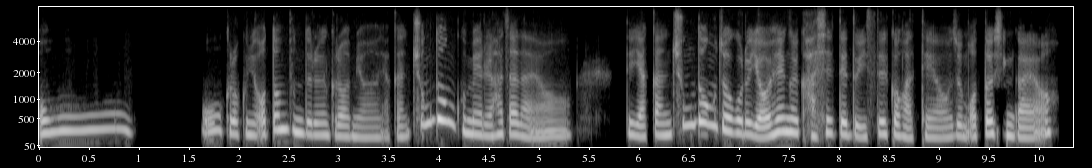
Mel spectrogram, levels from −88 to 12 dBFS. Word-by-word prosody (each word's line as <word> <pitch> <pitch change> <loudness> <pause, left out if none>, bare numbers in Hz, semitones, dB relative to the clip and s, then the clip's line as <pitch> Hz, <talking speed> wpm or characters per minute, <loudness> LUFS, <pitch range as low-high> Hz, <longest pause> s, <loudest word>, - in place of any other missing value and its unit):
오. 275 +4 -1 0.7
오 280 - -3
그렇군요. 220 -5 -2
어떤 290 +6 +2
분들은 220 -7 0
그러면 175 -3 -4
약간 180 +2 -8
충동구매를 380 - +3
하잖아요. 95 - -2 0.5
근데 215 - -1
약간 205 +3 -1
충동적으로 340 - +2
여행을 240 +9 +5
가실 210 +3 -3
때도 205 -3 +1
있을 180 +6 -1
것 210 - 0
같아요. 170 -1 -4
좀 190 -1 -3
어떠신가요? 200 +1 0
220 Hz, 305 characters per minute, -19 LUFS, 185-275 Hz, 0.7 s, 여행을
